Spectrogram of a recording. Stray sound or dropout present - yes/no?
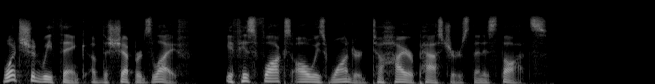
no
